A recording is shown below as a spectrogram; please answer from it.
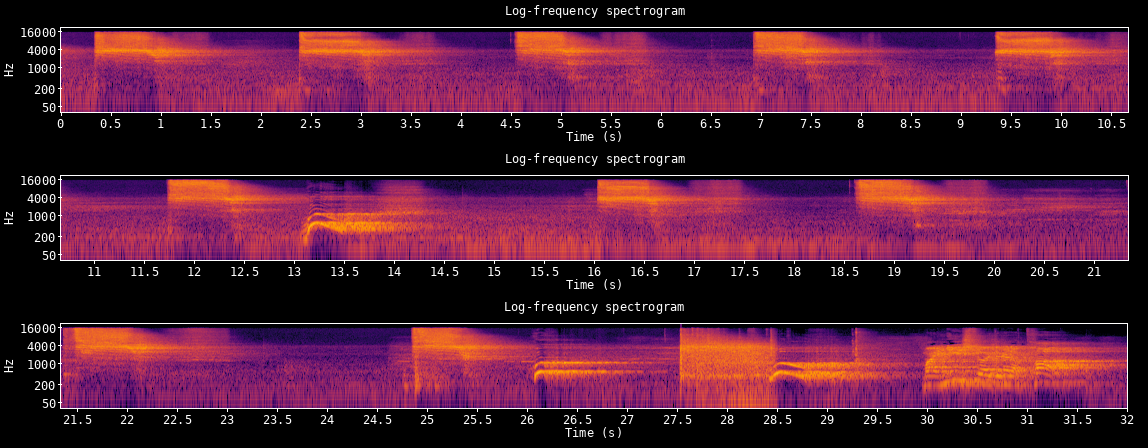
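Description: A weightlifter's sharp forced exhales, one with each rep of a set of barbell back squats, about a dozen coming every two seconds or so. A few of the later reps carry a voiced grunt of strain as the set gets hard.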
